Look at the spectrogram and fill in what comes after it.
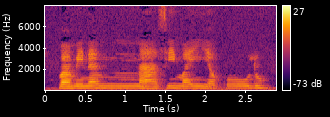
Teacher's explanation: نون شد پہ گنہ کریں گے اور یا شد پہ بھی گنہ کریں گے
